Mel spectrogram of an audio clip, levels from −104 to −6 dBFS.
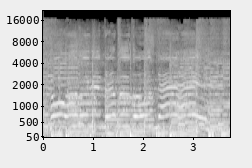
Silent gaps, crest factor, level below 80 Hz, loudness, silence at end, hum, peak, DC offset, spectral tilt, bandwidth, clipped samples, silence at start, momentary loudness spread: none; 12 dB; -22 dBFS; -13 LUFS; 0 s; none; 0 dBFS; under 0.1%; -5 dB/octave; 17 kHz; under 0.1%; 0 s; 2 LU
